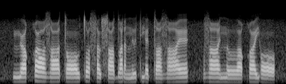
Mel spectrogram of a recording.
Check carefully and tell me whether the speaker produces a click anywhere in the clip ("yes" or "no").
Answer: no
